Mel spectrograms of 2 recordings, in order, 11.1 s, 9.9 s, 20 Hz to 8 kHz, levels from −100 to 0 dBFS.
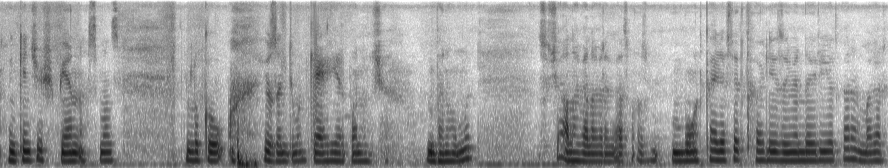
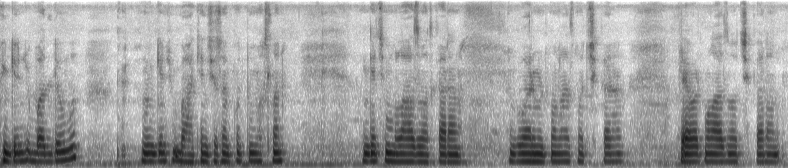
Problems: constant background noise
